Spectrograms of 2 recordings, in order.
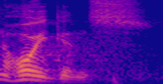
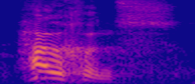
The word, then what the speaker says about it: Huygens: Actually, a Dutch person would pronounce it as Huygens, but you don't have the ui in your language, and you don't have the ch, let alone that you can say Huygens.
